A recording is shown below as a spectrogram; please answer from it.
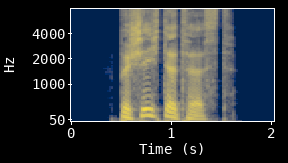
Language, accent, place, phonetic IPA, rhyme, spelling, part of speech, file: German, Germany, Berlin, [bəˈʃɪçtətəst], -ɪçtətəst, beschichtetest, verb, De-beschichtetest.ogg
- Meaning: inflection of beschichten: 1. second-person singular preterite 2. second-person singular subjunctive II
